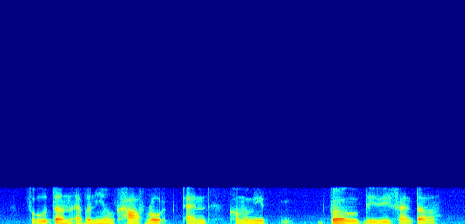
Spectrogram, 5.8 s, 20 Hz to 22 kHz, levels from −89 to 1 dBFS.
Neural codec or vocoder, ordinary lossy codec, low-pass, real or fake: codec, 16 kHz, 0.8 kbps, ZipCodec; Opus, 64 kbps; 3.6 kHz; fake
